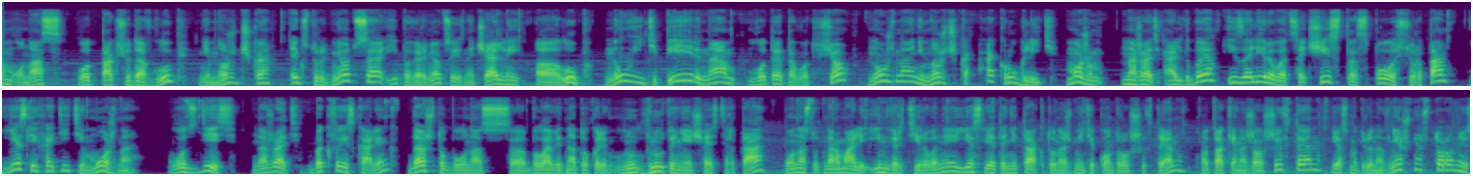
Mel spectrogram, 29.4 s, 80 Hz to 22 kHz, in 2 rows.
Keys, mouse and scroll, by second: 0.6 shift+middle click, 2.7 shift+middle click, 4.8 shift+middle click, 5.2 scroll up 2, 5.9 middle click, 6.5 shift+middle click, 6.8 scroll up 1, 7.1-8.4 middle drag, 8.5 scroll up 1, 8.6-9.2 scroll down 1, 11.4 alt+b, 12.3 KP_Divide, 13.0-13.4 scroll down 1, 13.4 middle click, 14.8 middle click, 16.3-18.6 drag, 18.7 middle click, 19.7 shift+middle click, 20.0-20.4 scroll up 2, 20.4-22.3 middle drag, 22.4 shift+middle click, 22.8 middle click, 23.4 a, 23.9 middle click, 26.5 middle click, 26.5 shift+n, 27.1 alt+z, 27.3 middle click, 27.9-28.3 scroll down 1, 28.3 middle click.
